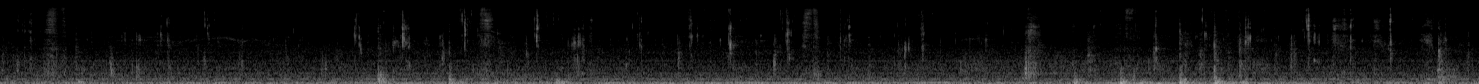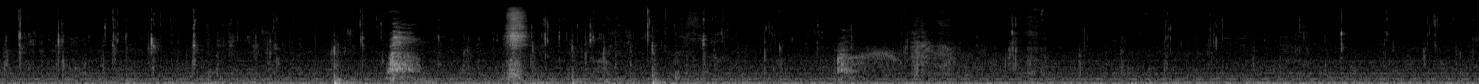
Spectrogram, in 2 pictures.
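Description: Close-miked eating sounds: a man chewing rice and chicken curry, with scattered wet mouth clicks and smacks and a few louder smacks a little past the middle.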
